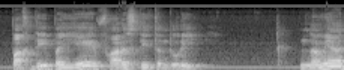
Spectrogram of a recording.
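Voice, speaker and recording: A man talks with ordinary pitch variation at a fairly low pitch. It is a plain, everyday voice. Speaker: poet reading his own poem. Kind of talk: poetry reading.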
